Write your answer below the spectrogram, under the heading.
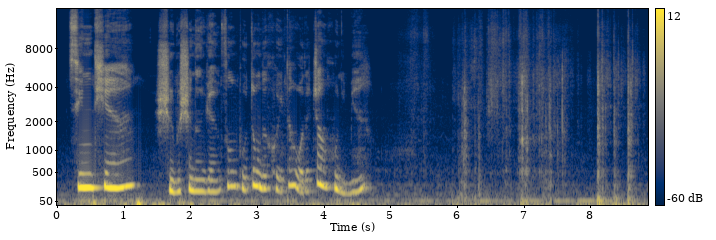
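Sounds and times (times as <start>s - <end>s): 
speech: 0.2s - 4.8s
signed rental contract paper rustling and crinkling as it is handled: 5.1s - 8.8s.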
